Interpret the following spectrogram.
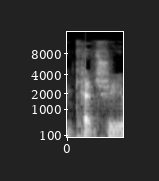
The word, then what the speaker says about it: Cait Sith: I know it's supposed to be Ketchi, but I'm going to call him Cait Sith for the sake of this video.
